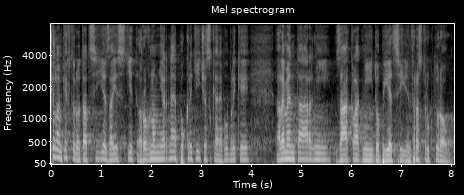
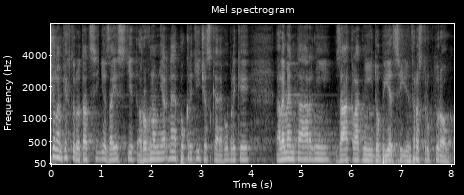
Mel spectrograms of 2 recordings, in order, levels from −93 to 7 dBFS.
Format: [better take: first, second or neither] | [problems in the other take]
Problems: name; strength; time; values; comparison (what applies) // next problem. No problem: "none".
first | noise reduction (neural separator model SepFormer DNS4)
